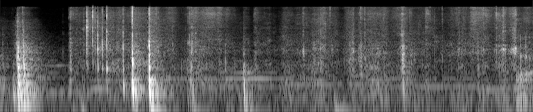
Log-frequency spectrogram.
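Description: Small cardboard shipping box being opened by hand, its taped flaps pulled apart with crackling and rustling of cardboard. The sharpest crackles come about a second in, then quieter scattered clicks.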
